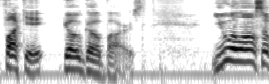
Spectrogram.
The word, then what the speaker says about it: Phuket: Then there's the Phuket, P-H-U-K-E-T, it's pronounced fuck it, go-go bars.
